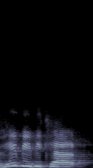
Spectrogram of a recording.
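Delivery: ordinary talk, nothing marked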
